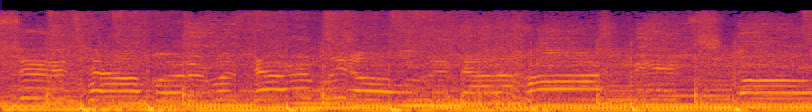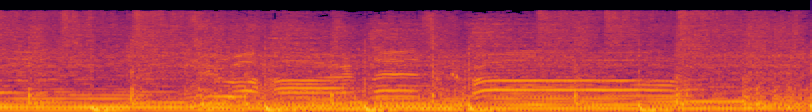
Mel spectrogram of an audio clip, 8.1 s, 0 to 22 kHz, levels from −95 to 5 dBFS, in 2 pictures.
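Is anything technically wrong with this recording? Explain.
No, nothing technically wrong can be heard here.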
